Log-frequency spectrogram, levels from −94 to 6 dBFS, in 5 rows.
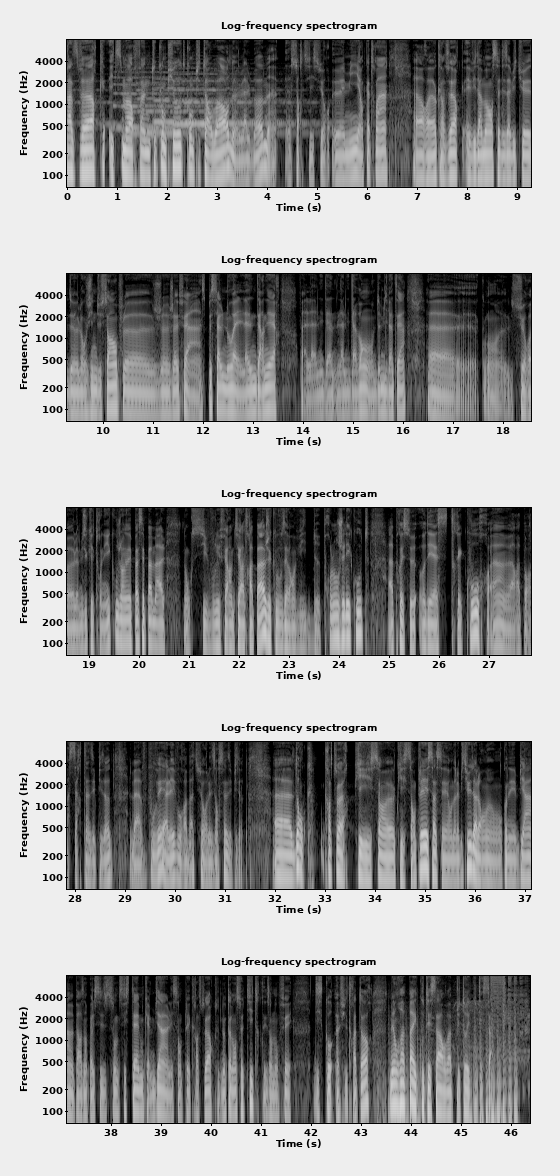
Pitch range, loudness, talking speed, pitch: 85-105 Hz, -25 LUFS, 175 wpm, 95 Hz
